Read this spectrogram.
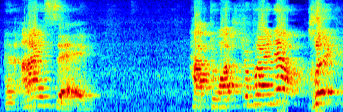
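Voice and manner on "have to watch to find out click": higher, louder teasing tease with a rising end; teasing reply. Retold or imitated. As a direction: tease Dad, letting the last word rise.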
